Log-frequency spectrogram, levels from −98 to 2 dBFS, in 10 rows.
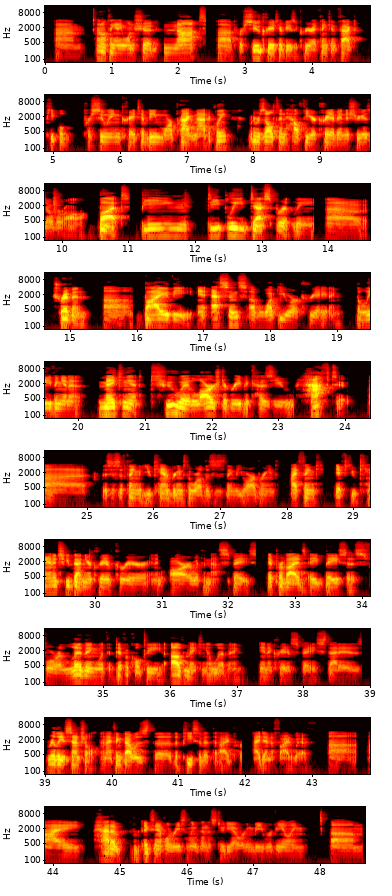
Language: English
